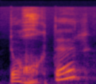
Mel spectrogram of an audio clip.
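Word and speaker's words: dogter: The first kind is dochter, daughter. Notice how we do pronounce the G there, the Germanic G.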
